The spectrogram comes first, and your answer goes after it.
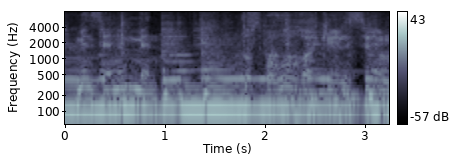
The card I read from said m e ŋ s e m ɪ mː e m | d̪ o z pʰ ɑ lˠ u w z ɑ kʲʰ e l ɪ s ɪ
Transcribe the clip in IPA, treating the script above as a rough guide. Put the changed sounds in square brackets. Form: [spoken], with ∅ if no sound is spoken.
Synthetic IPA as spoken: m e [n] s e [n] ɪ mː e [n] | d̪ o [s] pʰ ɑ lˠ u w [ʁ] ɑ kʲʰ e l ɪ s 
